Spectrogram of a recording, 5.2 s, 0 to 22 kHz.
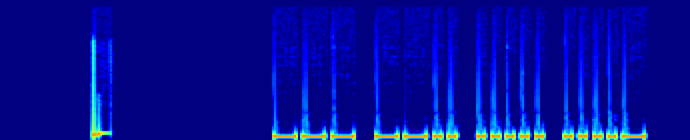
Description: Morse code, heard as a keyed tone, about 22 wpm, 700 Hz. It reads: OZ54
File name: practice / 22wpm / Four Letter-Number Combinations - 22wpm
